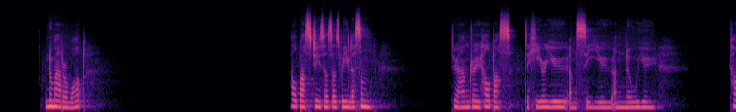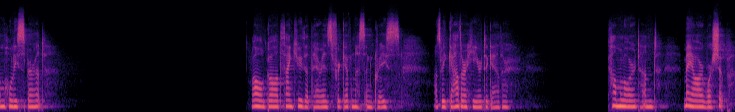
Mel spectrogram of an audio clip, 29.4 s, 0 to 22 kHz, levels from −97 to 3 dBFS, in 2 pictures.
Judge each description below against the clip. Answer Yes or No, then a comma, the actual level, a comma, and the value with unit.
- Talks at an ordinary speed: No, slow, 95 wpm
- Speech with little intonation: Yes, narrow, 1.3 semitones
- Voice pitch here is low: No, high, 200 Hz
